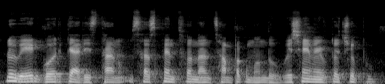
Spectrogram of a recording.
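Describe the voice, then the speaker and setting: A man reads a young husband full of eagerness in a novel audiobook. The voice is low-set and plain, hardly changed from the reader's own. Lines come with easy storybook delivery. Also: quick pace, close to an everyday voice. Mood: eager.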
